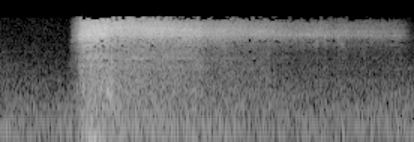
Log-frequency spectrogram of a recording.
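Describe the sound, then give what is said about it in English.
A voice makes a long, breathy snake hiss: a sudden sharp onset, then a steady high sibilant rush that slowly fades over about two seconds, fairly loud, with no speech. “Slippery snake coming in somehow.”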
